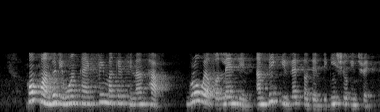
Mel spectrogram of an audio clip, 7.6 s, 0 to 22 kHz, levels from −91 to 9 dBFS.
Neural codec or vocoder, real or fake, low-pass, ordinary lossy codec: none; real; 3.6 kHz; none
